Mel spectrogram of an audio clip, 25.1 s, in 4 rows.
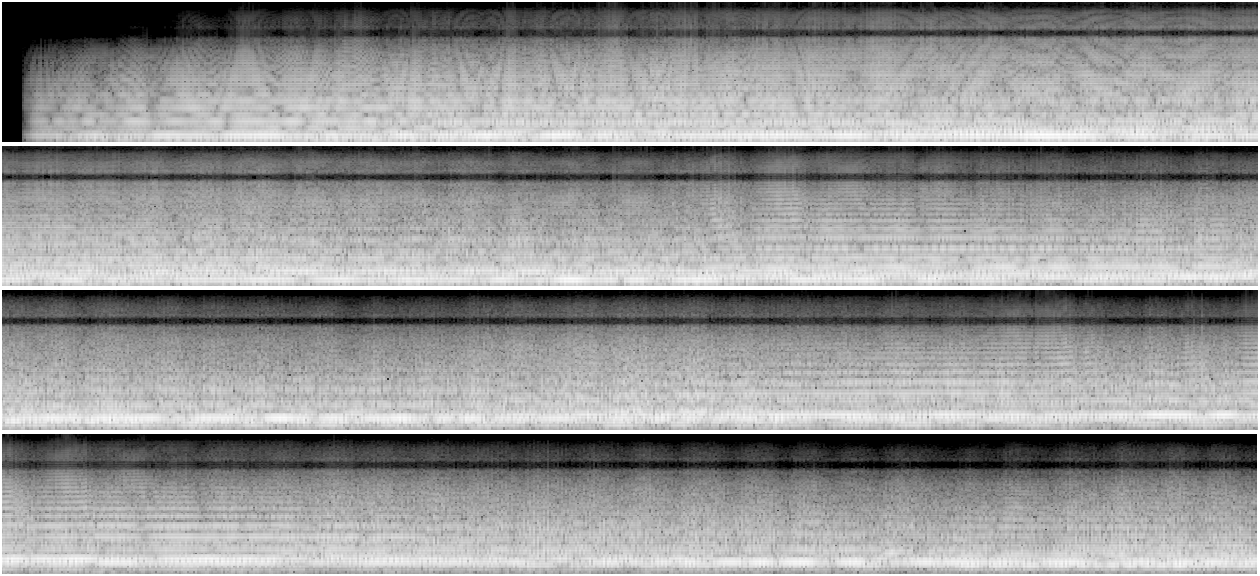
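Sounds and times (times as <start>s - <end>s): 
crazy elephant drone: 0.2s - 25.0s.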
